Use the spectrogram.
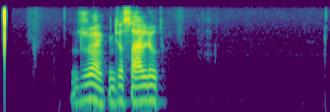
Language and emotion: Russian, neutral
